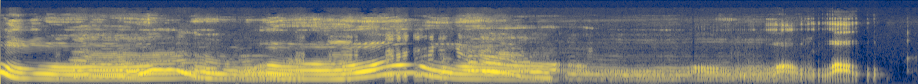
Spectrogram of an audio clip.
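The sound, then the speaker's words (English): A person imitates whale song with long, wavering vocal moans that swoop up and down in pitch, then trails off into lower, breathier groans and short rising calls. “This has happened before, but this time I definitely had some like whale motions happening when I was making whale noises.”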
